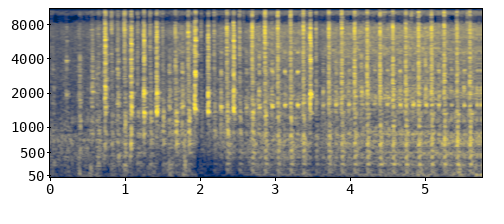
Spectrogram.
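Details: 2009 Mercedes ML320 OM642 diesel at idle with heavy steady knock about three times a second; began after 4-hour drive following oil change with no oil on dipstick; suspected rod knock, unconfirmed.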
